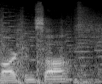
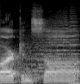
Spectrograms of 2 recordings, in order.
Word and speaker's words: Arkansas: the hospital every day what happened to the s at the end of arkansas well the s at the end of arkansas and the p at the beginning of pneumonia escaped escaped the letter jar and went off to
